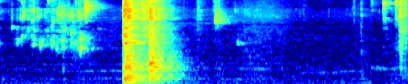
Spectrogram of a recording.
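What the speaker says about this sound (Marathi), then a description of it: "फेटून घेणार आहोत आपण मस्तपैकी।" A whisk stirs a pumpkin batter mixed with curd, water and lemon, giving a short wet, squishy burst of mixing with a few fainter liquid stirs around it, close and quiet.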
